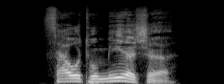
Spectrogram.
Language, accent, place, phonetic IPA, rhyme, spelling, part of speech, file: German, Germany, Berlin, [ˌzaːotoˈmeːɪʃə], -eːɪʃə, são-toméische, adjective, De-são-toméische.ogg
- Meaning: inflection of são-toméisch: 1. strong/mixed nominative/accusative feminine singular 2. strong nominative/accusative plural 3. weak nominative all-gender singular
